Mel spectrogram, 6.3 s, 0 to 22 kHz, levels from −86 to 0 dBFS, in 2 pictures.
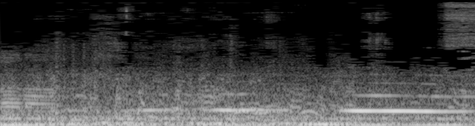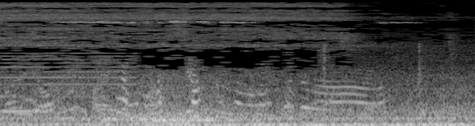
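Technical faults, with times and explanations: Throughout, WMA compression: ringing, washy smear and signal-following hiss, likely from long-block coding near 48 kbps; the spectrogram shows blurred, gappy detail reaching 20.1 kHz.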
